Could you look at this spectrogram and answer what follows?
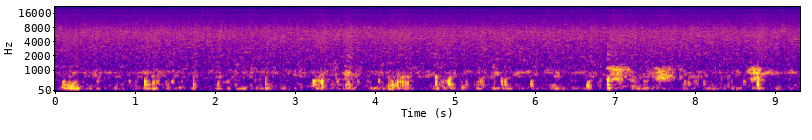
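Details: Stomach growling heard through a stethoscope over the abdomen of a fit adult male: low, frequent gurgles and rumbles; active, normal bowel sounds.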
